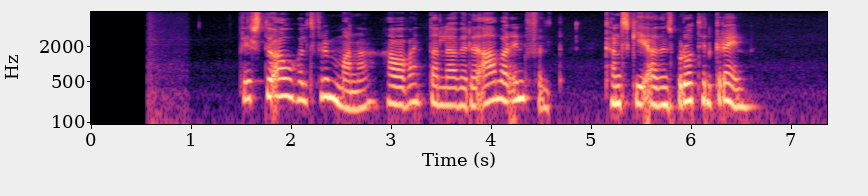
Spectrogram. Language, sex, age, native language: Icelandic, female, 40-49, Icelandic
